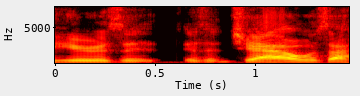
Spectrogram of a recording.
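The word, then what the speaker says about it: João: you say it uh you guys can say jiao it's uh it's an uh a grammatical thing here in portuguese here in portuguese it's joao but you can call me jiao every every guy that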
